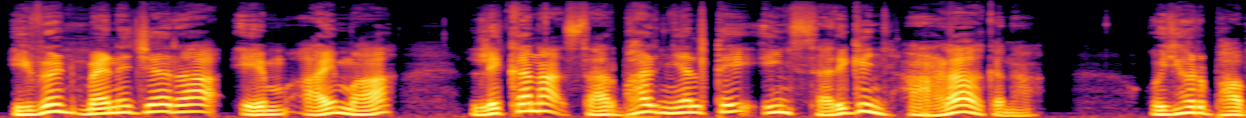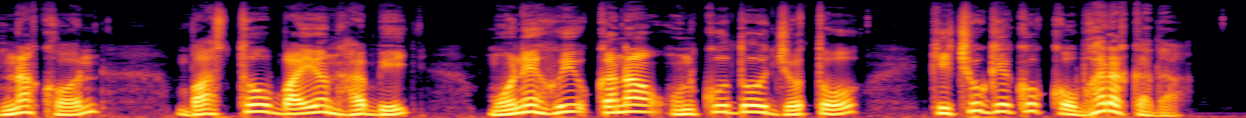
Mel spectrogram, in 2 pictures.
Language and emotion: Santali, surprised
